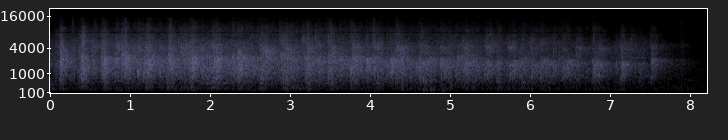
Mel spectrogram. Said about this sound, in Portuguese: Você pode aplaudir a Jesus pela vida dele?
